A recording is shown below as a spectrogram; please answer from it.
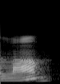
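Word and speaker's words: لا: So this line over here it's a lam and this curling back is an al if same thing here this is lam and this coming back is al if and that would be pronounced la.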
